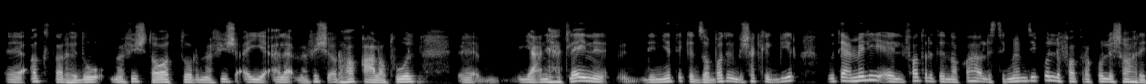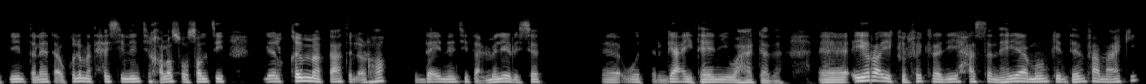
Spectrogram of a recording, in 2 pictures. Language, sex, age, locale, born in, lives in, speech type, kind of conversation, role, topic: Arabic, male, 20-24, ar-EG, Egypt, Italy, conversation, advice, advisor, إيه اللي مخلّيك حاسس بإرهاق مستمر ومش قادر تسترخي؟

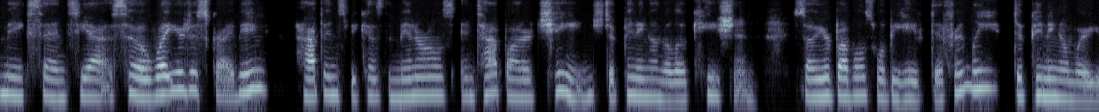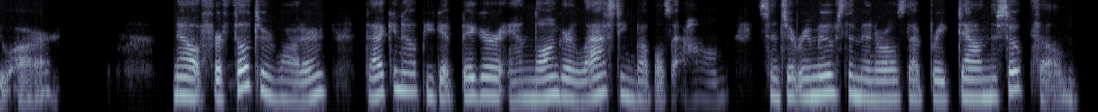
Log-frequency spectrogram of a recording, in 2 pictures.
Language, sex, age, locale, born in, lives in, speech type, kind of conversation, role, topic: English, female, 35-39, en-US, United States, United States, read, expert-assistant, expert, Why do bubbles form when soap is mixed with water?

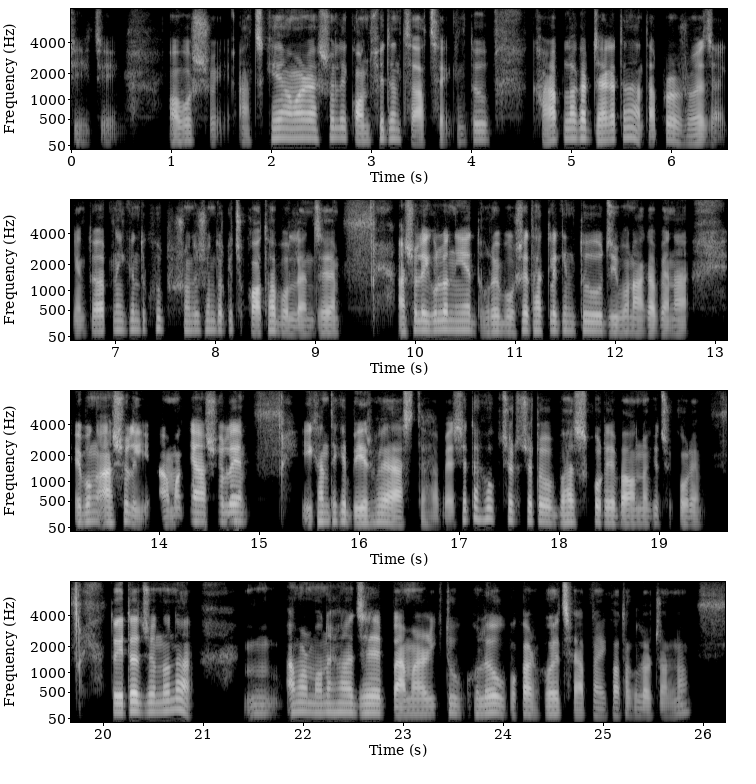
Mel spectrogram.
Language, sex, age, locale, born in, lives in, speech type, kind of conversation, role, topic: Bengali, male, 25-29, bn-BD, Bangladesh, Bangladesh, conversation, advice, user, কাছের কারো তীব্র সমালোচনার পর কি আপনার সম্পর্কের মধ্যে দূরত্ব তৈরি হয়েছে বলে মনে হচ্ছে?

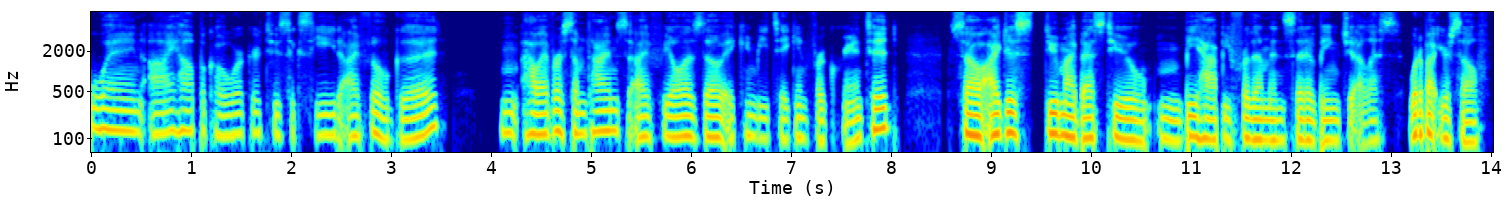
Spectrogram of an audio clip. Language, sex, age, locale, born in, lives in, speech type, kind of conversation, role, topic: English, male, 20-24, en-US, United States, United States, conversation, unstructured, none, How do you feel when you help a coworker succeed?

